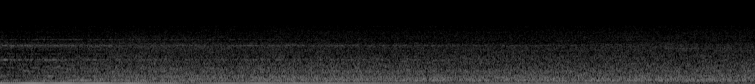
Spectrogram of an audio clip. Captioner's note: gases humming in background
